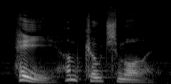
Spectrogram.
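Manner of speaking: put-on low, thick, heavy New York accent. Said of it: "in this thick, heavy New York accent".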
